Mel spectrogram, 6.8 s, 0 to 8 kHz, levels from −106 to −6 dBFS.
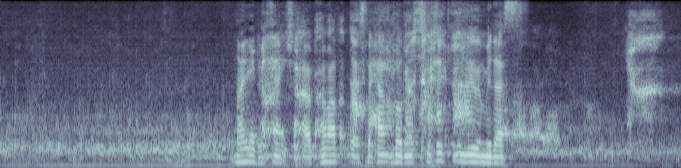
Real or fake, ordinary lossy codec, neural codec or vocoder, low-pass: fake; none; codec, 16 kHz, 2 kbps, FunCodec, trained on LibriTTS, 25 frames a second; none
